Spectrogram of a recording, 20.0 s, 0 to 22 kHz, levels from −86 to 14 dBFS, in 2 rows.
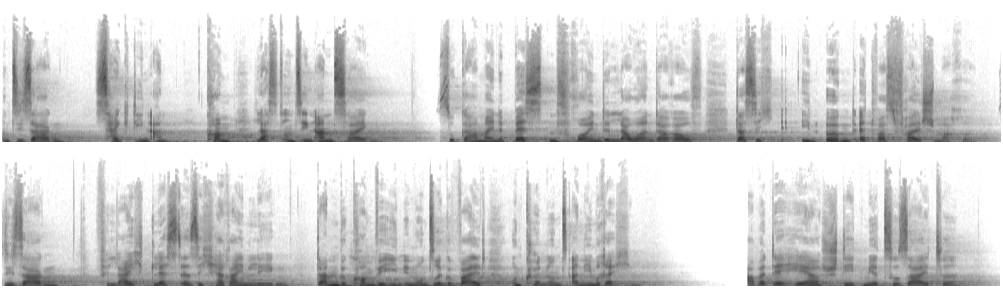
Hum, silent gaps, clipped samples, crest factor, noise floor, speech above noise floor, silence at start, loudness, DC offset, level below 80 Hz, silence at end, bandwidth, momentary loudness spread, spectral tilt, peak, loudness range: none; none; under 0.1%; 18 dB; -78 dBFS; 60 dB; 0 s; -18 LUFS; under 0.1%; -76 dBFS; 0.2 s; 18.5 kHz; 12 LU; -4.5 dB/octave; 0 dBFS; 3 LU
